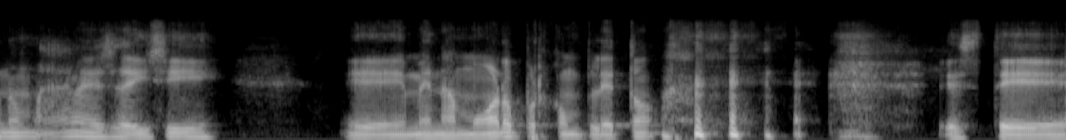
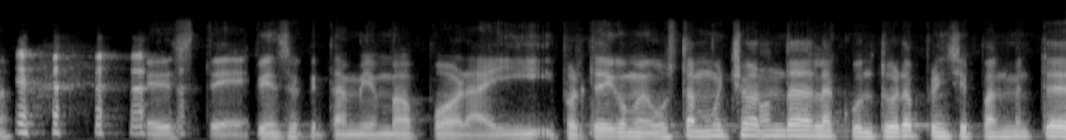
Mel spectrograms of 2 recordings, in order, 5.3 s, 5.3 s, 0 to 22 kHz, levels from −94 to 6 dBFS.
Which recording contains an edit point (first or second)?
second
